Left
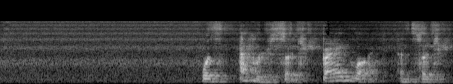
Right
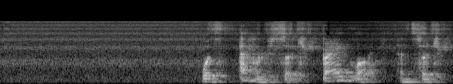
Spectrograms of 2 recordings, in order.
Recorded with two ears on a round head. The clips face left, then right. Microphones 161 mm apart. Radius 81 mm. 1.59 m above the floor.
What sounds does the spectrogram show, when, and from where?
2.0 s a man speaking: 5° right (ahead or behind), 3.5 m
